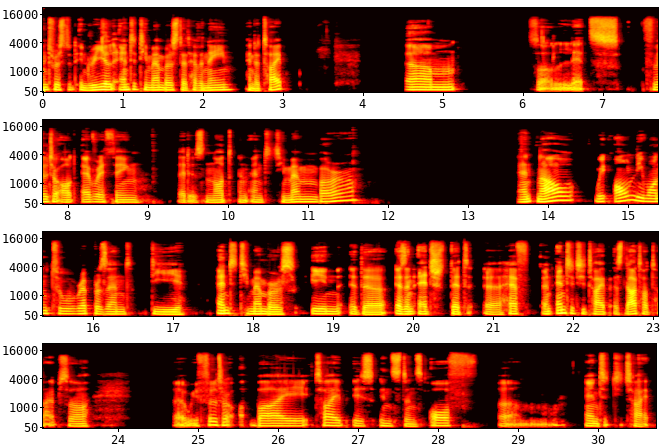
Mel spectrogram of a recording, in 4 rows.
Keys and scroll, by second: 7.0 super+space, 13.8 super+space, 25.3 super+space.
